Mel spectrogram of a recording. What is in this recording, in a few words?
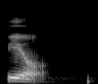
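"bio3", Teochew, chaoyang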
